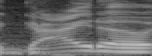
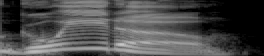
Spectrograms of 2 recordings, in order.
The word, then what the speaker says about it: guido: Uh Rick Harrison says, you mispronounced uh guido is multifaceted. More recently, it has come to refer to the working-class urban Italian. Oh, guido.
